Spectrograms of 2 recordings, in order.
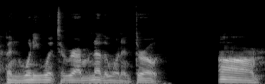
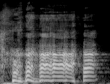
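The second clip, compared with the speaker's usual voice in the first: loud laugh; 6 semitones higher, 6 dB louder than usual. Real, not acted. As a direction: burst of real laughter. Laughs at a joke.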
